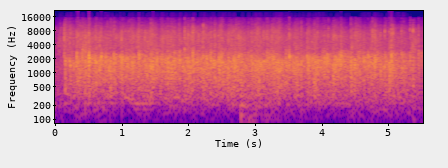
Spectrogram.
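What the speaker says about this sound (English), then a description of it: "Would you please give them a big round of applause?" Sustained, dense applause from a large audience at a 2015 Wilson Chamber meeting, loud and steady throughout with no break.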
